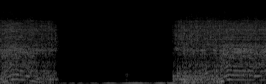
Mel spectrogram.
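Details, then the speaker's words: Second-hand Traxxas Nitro 4Tec RC engine after low-speed needle adjustment: loud high-pitched engine fires, cuts out for about a second, then restarts; ran okay with throttle open. "can hear that it's it's really loud and then it just cuts so we try again it starts up"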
